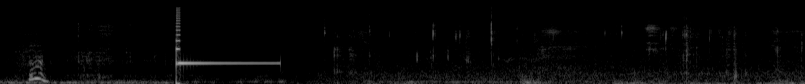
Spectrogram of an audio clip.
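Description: Faint chewing and mouth sounds of someone eating pizza, with a brief vocal sound just after the start. Nearly two seconds in, a single steady electronic beep cuts in sharply and lasts about a second; it is the loudest sound.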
